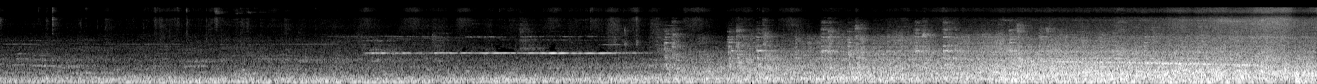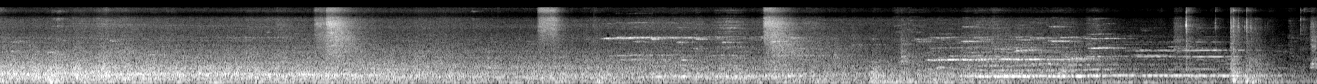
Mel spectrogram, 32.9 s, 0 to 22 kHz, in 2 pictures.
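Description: New York City subway trains running through the station: a rumble builds and peaks in the middle, with a falling squeal in it. Near the end a 1 train pulls into the platform with wheel squeal, a steady motor whine and a few sharp clacks from the rails.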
